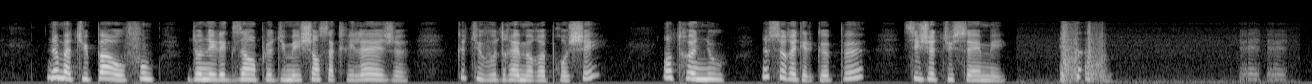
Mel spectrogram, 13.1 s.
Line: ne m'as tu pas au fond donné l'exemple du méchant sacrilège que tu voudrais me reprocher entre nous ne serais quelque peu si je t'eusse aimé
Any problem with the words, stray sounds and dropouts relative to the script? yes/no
yes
